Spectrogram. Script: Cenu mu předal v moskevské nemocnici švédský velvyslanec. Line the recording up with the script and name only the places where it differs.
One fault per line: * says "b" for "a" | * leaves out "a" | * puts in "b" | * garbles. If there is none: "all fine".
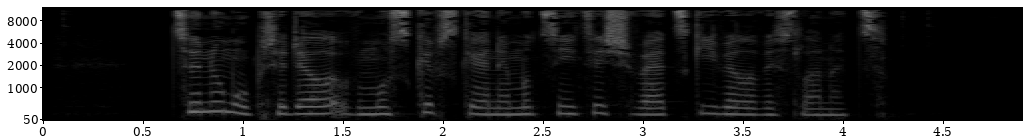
all fine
